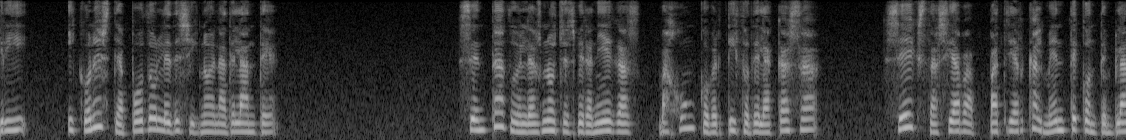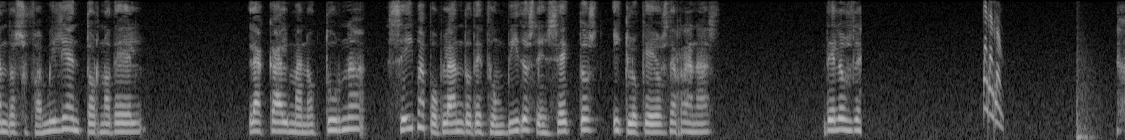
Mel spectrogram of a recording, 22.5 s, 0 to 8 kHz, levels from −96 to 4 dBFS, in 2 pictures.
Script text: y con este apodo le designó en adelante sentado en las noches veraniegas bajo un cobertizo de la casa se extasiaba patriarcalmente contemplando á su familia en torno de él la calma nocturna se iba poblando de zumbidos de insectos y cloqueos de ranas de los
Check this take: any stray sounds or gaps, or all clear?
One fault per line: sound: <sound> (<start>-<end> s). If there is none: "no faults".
sound: chirp (21.1-21.3 s)
sound: thud (22.0-22.3 s)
